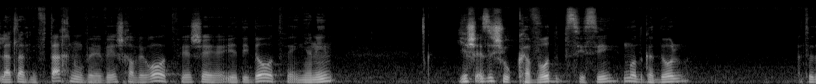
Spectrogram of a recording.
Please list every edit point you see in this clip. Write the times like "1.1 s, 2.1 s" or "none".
6.2 s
